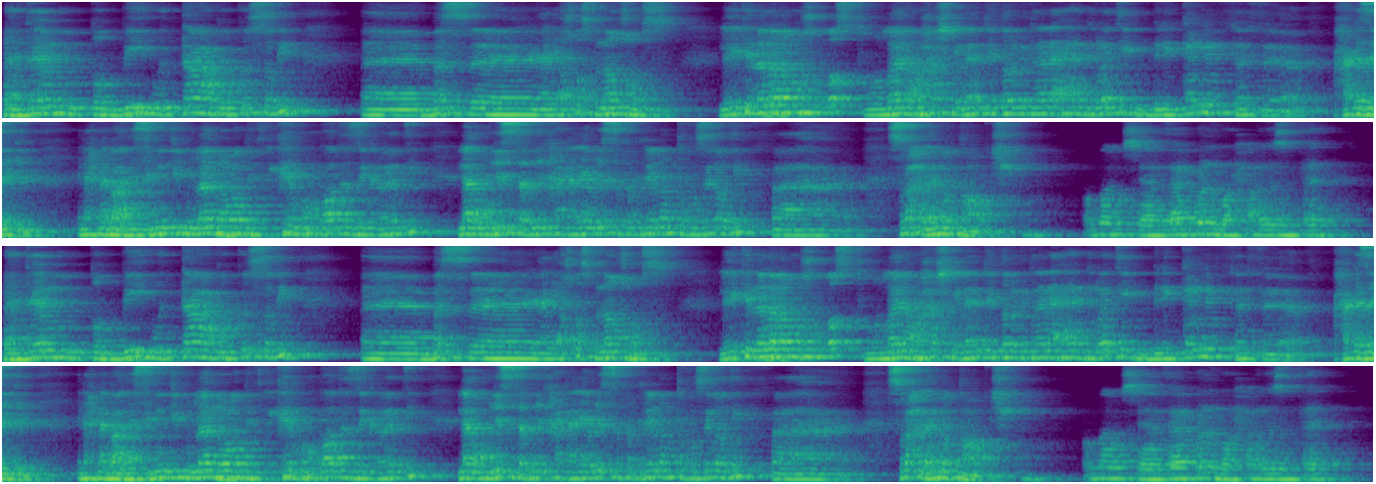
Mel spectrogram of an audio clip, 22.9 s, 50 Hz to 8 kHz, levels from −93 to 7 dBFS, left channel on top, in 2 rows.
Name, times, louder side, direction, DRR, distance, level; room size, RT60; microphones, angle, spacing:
voice 1, 0.0-2.5 3.0-5.5 6.0-10.8 11.1-14.9 15.2-19.8, right 1 dB, 15° right, -5 dB, 0.3 m, -21 dB
voice 2, 20.4-22.4, right 1 dB, 55° right, -9 dB, 0.8 m, -22 dB
2.4 x 2.4 x 3.1 m, 0.98 s
head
